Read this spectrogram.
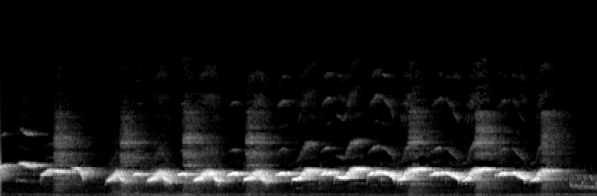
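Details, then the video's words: A tame three-season Chinese hwamei delivers a sustained, loud warbling song of rolling whistles and quick chattering accents after a short opening phrase, fading at the end. "Hoa mi hót cực hay"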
